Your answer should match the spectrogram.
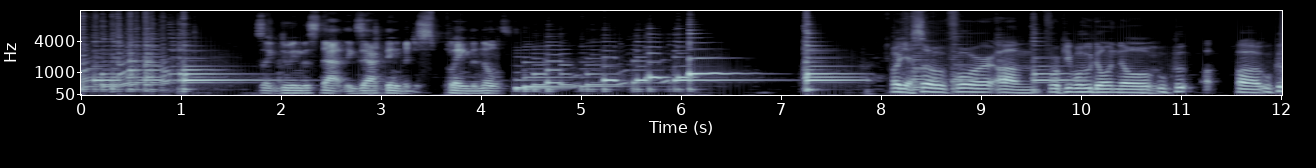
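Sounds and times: ukulele notes plucked: 0.0 - 2.1, 4.3 - 10.6.

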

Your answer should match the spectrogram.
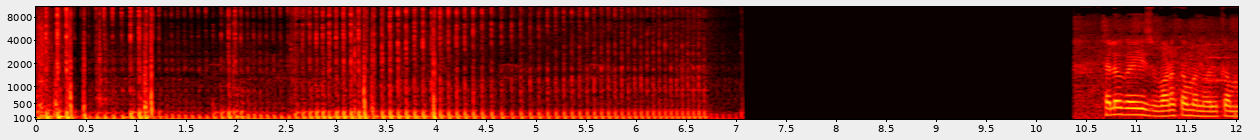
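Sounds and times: motorcycle engine throttle blips: 0.0 - 7.1
motorcycle exhaust thumping: 0.0 - 7.1.

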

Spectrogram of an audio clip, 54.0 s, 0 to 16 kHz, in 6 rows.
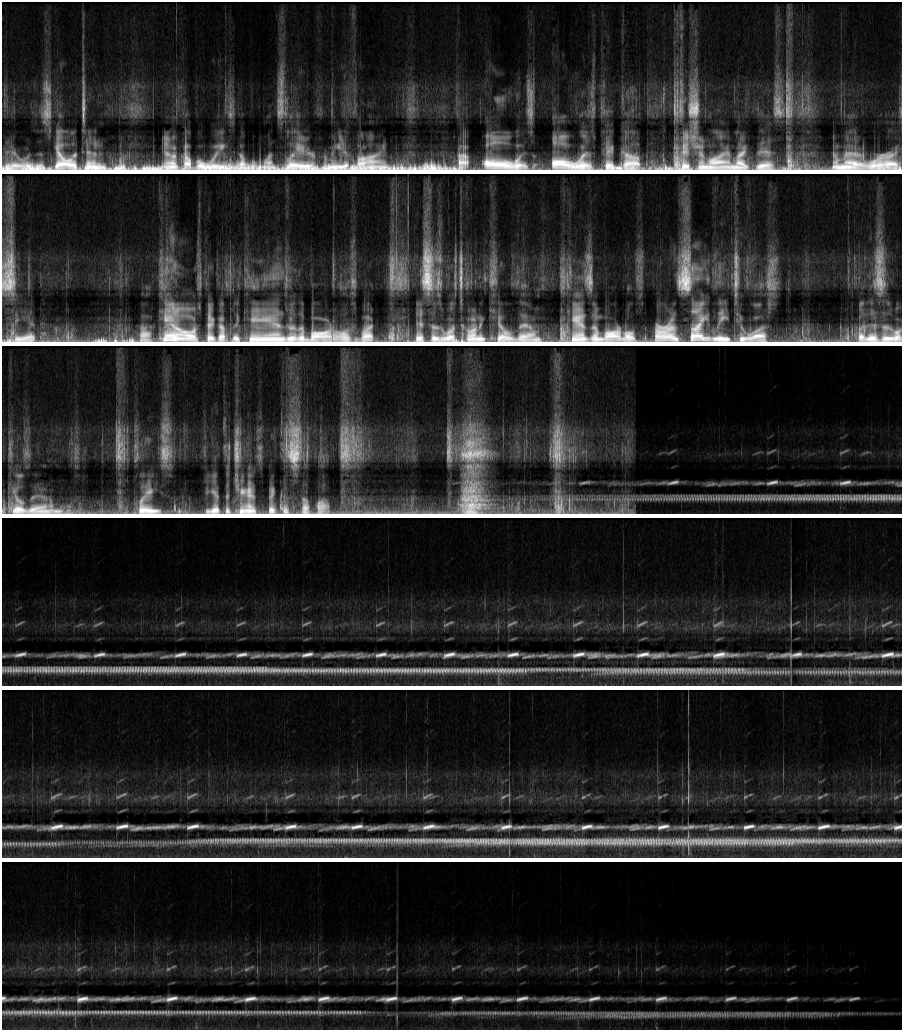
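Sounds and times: frogs peeping: 4.6 - 54.0
frogs trilling: 4.6 - 54.0.

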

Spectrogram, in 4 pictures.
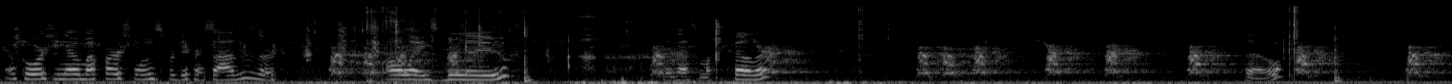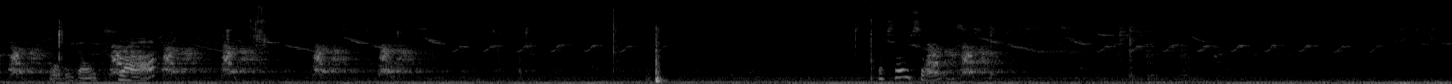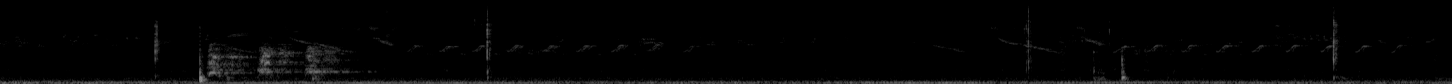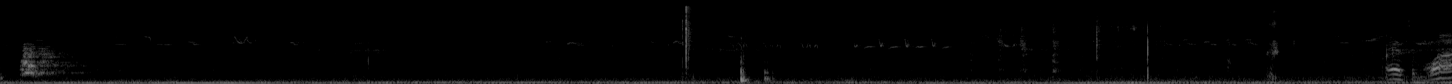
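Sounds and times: songbird chirping: 0.0 - 58.0
wind rumble on microphone: 2.5 - 12.6.

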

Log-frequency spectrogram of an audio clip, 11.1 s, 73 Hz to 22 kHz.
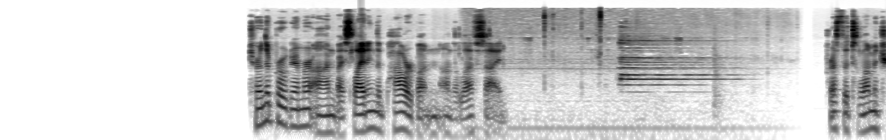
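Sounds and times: start-up chime: 7.7 - 9.5.

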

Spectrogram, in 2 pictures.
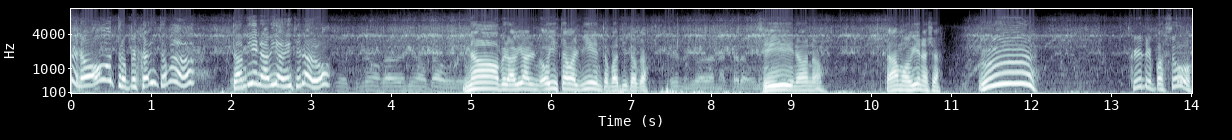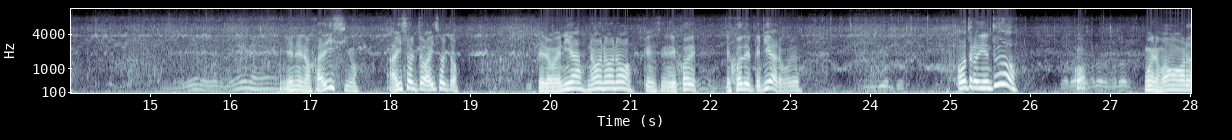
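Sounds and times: water lapping at shoreline: 0.0 - 28.0.

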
